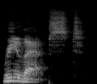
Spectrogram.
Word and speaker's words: relapse: about the accented syllable where is it relapsed relapsed relapsed relapsed where's the X the laap relapsed relapsed I think it would be better to put it on the re relapsed Okay so relapsed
